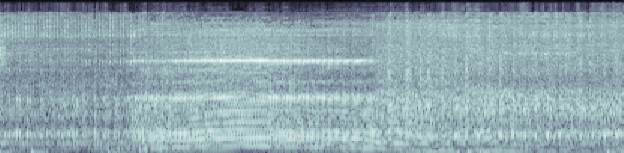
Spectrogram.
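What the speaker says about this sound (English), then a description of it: "Now I'm gonna give it some gas." A Peugeot Fox moped engine idles loudly, then is revved up with a rising whine that holds and falls back, close and without talk.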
